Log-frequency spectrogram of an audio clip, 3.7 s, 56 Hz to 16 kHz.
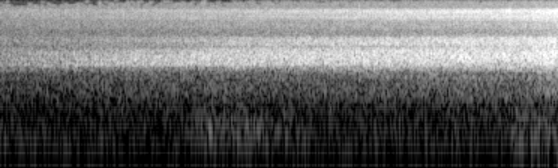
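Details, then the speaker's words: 18-inch high-velocity fan, before oiling, started on low speed (about 0.87 A): soft airy whoosh building slowly over several seconds; fan sluggish to get up to speed. "This one used to start up quicker, and sometimes it takes a bit to get going if you just start it on 1."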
